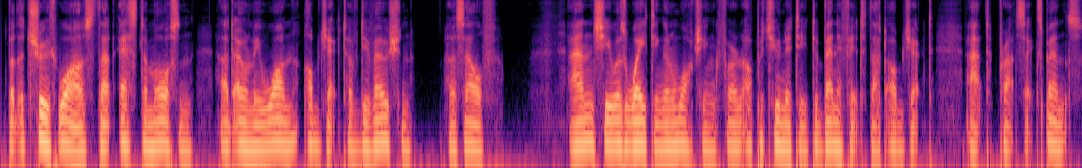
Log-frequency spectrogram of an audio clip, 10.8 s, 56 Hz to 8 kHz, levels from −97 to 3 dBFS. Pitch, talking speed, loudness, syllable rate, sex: 105 Hz, 150 wpm, -20 LUFS, 5.5 syllables/s, male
